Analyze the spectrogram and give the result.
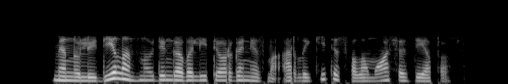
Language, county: Lithuanian, Klaipėda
